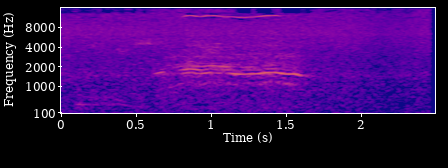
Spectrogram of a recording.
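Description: Near silence: room tone, with one faint, slightly wavering high-pitched sound lasting under a second near the middle.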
